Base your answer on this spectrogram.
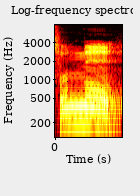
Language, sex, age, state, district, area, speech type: Hindi, male, 30-45, Bihar, Vaishali, rural, read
